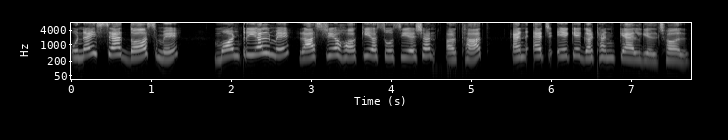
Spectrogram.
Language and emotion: Maithili, neutral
